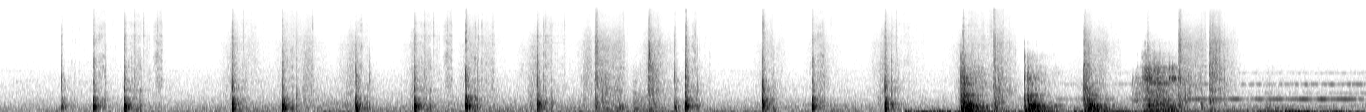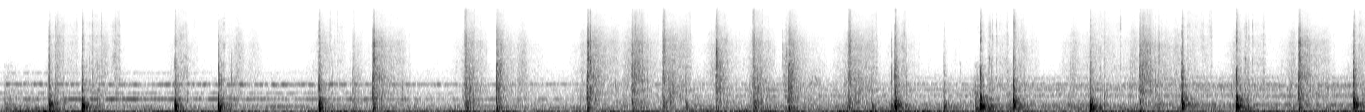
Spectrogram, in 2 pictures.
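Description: Footsteps walk slowly across a wooden floor.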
